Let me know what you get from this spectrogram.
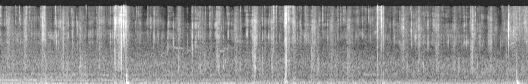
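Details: Paula, a pet Brush Tailed Possum adopted as a baby in Australia, eating lettuce, silverbeet and carrot; soft crunchy bites and chewing clicks scattered through a quiet indoor room, with a sharper crunch near two seconds.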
